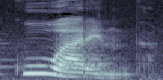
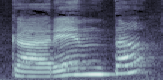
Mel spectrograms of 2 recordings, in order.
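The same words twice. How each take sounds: First: Cuarenta with clear kwa and a falling end; correct cuarenta. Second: Carenta without the u, said louder; mock error carenta, dropping the ua glide; wrong carenta. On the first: Teacher gives the right form to learners. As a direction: stress cuarenta on ren, clean ua. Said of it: "se pronuncia cuarenta". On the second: Teacher shows the mistake carenta to learners. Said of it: "No se pronuncia". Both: Shown as a demonstration.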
